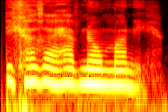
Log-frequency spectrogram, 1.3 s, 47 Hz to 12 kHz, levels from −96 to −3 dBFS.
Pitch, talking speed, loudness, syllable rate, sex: 195 Hz, 235 wpm, -15 LUFS, 6.7 syllables/s, female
